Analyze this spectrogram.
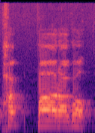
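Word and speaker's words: Phags-pa: 파스파 또는 저는 티베트어로 팍바라고 읽습니다만은 이 문자는 몽골의 5대 황제, 중국의 묘호로서는 세조라고 하는 후빌라이 한이 1269년에 만든 문자입니다.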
